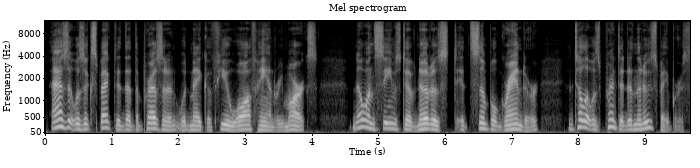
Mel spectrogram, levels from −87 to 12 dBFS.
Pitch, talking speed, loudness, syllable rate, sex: 140 Hz, 180 wpm, -20 LUFS, 5.2 syllables/s, male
